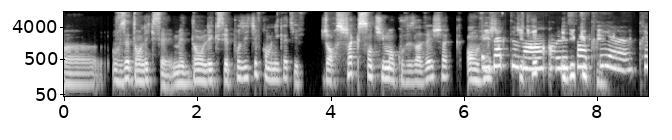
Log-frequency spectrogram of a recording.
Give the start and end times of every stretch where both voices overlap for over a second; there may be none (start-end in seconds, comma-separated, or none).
6.2-8.1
